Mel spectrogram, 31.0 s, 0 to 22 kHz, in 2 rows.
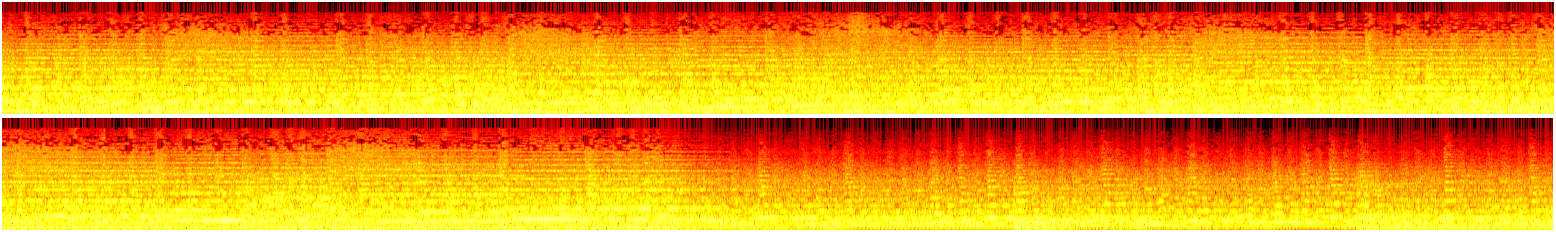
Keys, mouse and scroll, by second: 0.0 Tab, 0.4 KP_5, 1.5 click, 3.3-3.9 middle drag, 5.2 KP_7, 5.3 KP_5, 6.0 Tab, 6.3 k, 12.9-14.3 drag, 13.0 z, 13.4 z, 13.6 z, 14.3 z, 14.4 ctrl+Delete, 15.5 g, 18.0 g, 19.3-23.0 typing, 22.7 click, 24.6 click, 25.2 c, 26.4 click, 26.6 z, 27.0 s, 28.0-28.8 ctrl+z, 30.6 z, 30.8 z.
